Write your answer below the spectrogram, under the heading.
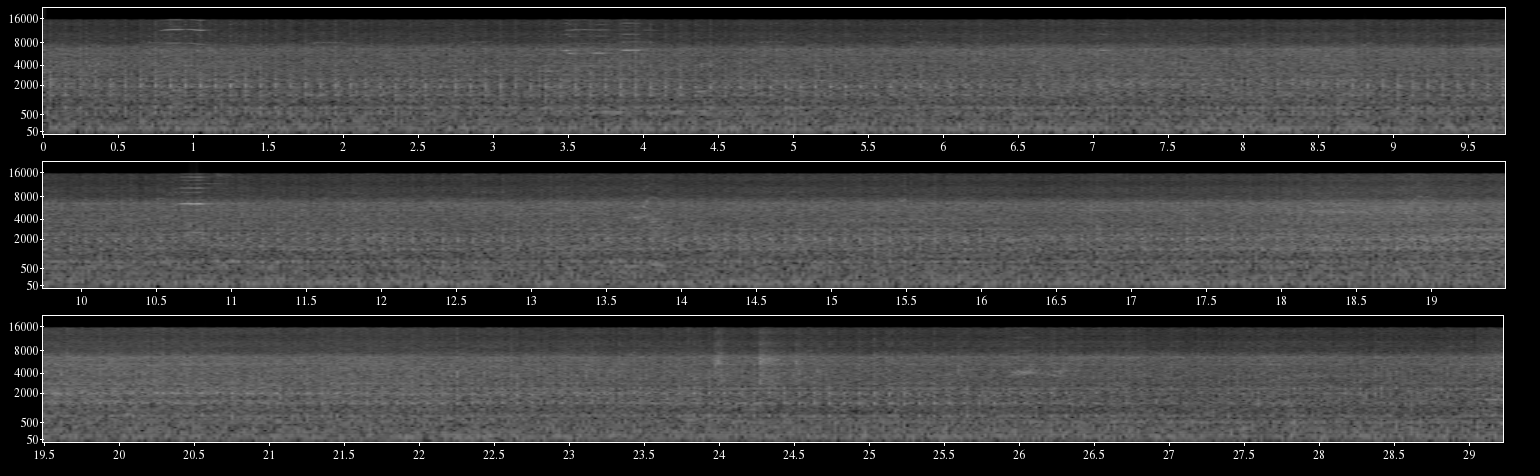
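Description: Ship's diesel engine running steadily: a constant drone with a steady hum held throughout.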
